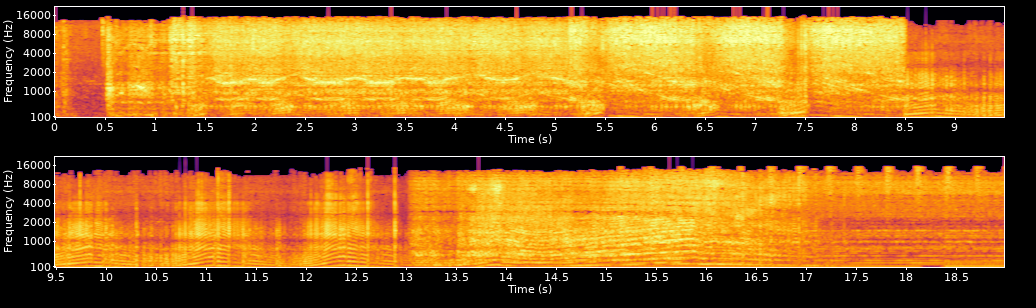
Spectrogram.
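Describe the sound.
A car engine starts and revs hard, its pitch surging up and down in repeated sweeps before holding a steadier, lower drone, loud throughout with no voices.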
